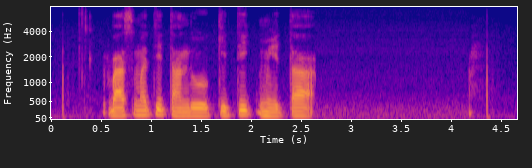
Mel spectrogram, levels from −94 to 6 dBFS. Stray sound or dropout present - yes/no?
no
